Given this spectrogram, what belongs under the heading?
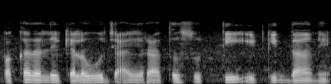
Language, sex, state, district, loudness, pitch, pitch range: Kannada, male, Karnataka, Koppal, -18 LUFS, 105 Hz, 100-105 Hz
